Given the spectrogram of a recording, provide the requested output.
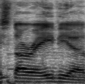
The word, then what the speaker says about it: Staravia: You say Staravia like aviation. That's what the anime says. Yeah, it's probably Star AIA like aviation.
